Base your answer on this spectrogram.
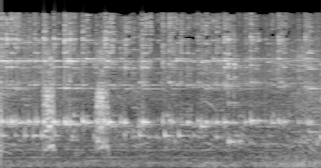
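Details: Two quick wavering sheep bleats close together near the start, followed by fainter calls, while a steady bell-like ringing tone runs throughout.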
